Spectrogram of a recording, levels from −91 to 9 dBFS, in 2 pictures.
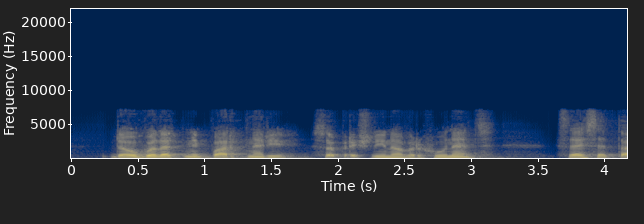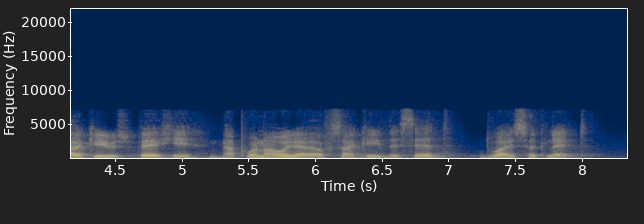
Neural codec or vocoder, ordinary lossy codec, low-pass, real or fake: codec, 16 kHz, 0.5 kbps, X-Codec, HuBERT features, trained on LibriSpeech; none; 7.2 kHz; fake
